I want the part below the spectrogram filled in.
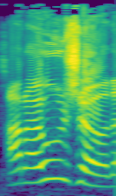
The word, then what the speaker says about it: Araujo: Hey, so I've just run into Danilo Alves Araujo. You got to help me with your last name. How do I say it in Portuguese? – Araujo. – Araujo. That's beautiful. Okay. And this is Portuguese.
